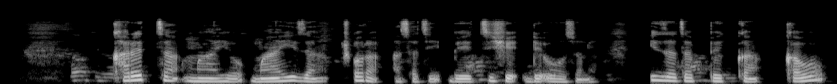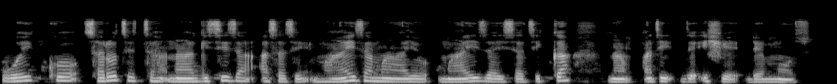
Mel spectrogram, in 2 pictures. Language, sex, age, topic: Gamo, male, 18-24, government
